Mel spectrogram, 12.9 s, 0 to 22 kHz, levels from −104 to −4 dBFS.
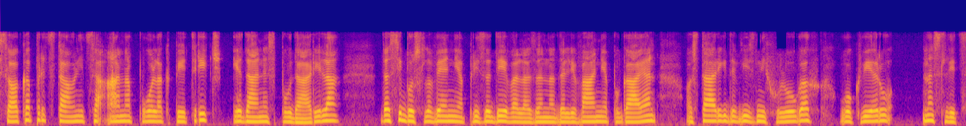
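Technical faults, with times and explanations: Nothing stood out as a technical fault on listening to this speech clip.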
